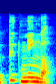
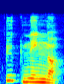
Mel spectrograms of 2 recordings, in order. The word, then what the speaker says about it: bygninger: It's ER, which in Danish is pronounced, in this case, A. So bygninger, bygninger.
